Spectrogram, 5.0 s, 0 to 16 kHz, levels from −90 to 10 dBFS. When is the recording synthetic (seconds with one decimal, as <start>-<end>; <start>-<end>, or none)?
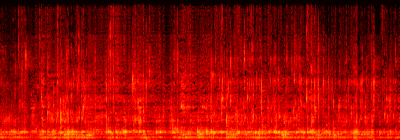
1.1-2.6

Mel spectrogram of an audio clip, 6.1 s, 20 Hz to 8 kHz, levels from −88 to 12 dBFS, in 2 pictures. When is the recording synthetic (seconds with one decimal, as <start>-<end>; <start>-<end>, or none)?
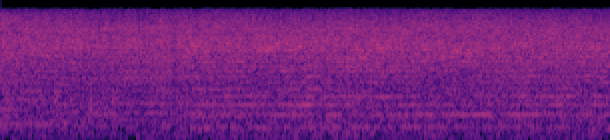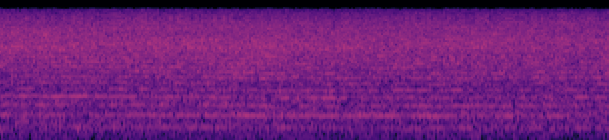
0.4-0.9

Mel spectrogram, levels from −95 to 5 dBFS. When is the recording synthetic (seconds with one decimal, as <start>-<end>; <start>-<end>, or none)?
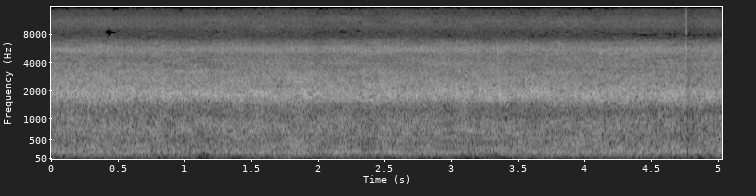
1.1-4.1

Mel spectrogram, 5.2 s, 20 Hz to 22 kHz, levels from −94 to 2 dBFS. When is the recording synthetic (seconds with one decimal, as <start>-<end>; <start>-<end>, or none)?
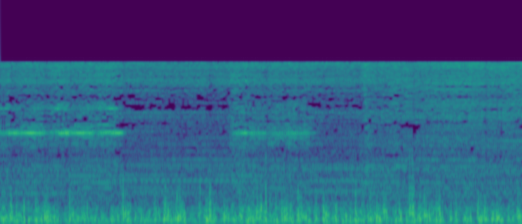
none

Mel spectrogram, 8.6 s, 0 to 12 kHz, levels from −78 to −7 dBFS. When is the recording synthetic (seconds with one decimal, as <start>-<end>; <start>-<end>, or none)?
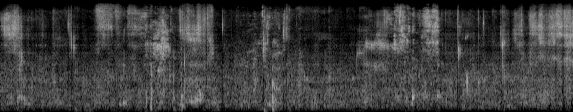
0.0-2.1; 2.6-3.5; 4.5-5.8; 6.6-8.6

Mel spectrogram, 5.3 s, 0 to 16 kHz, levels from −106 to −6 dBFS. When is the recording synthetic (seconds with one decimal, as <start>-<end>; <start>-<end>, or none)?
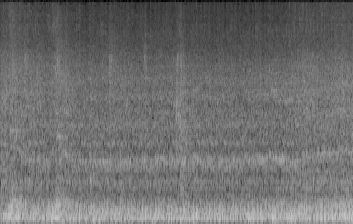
none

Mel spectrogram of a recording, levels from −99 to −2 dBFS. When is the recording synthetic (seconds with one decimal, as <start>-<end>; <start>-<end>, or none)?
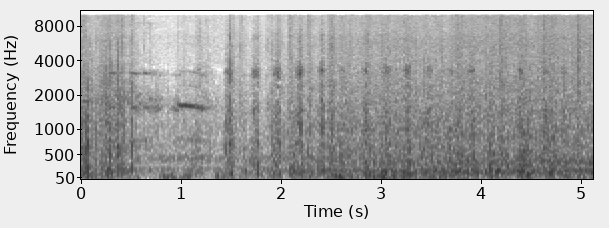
none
